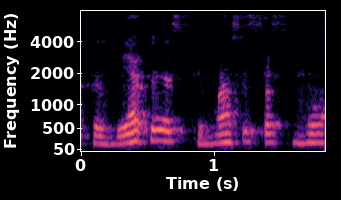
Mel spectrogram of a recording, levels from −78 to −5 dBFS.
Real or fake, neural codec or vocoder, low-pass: fake; vocoder, 22.05 kHz, 80 mel bands, HiFi-GAN; 7.2 kHz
